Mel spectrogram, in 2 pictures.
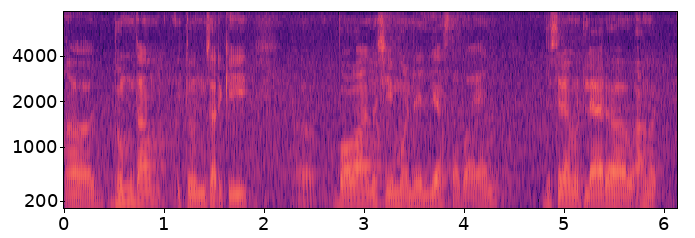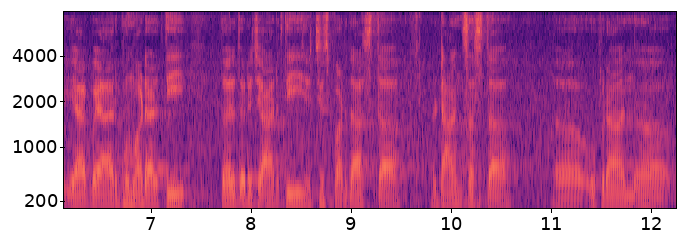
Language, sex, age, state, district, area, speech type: Goan Konkani, male, 18-30, Goa, Bardez, rural, spontaneous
